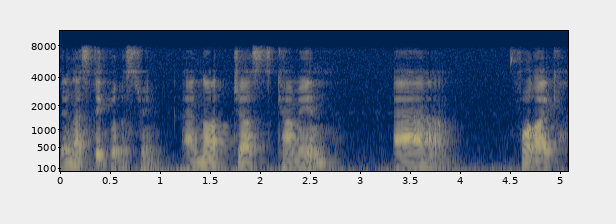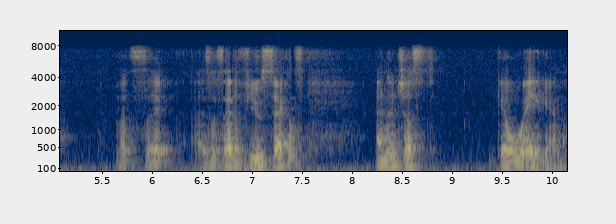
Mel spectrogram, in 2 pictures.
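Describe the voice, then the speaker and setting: A man with a German accent, fairly low pitch, vocal fry and lively intonation, at a fairly slow pace with long, frequent pauses and audible room echo. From Germany. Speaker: gaming YouTuber and streamer. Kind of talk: vlog monologue. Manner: halting. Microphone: old camera, low quality.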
